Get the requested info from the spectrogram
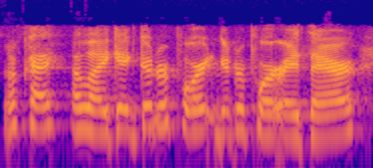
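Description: A woman's voice: high voice, moderate pace, fairly bright tone, highs cut off. A woman hosting a casual entertainment news show, chatting in an enthusiastic, effusive way into a studio microphone. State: a little sleepy. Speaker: show host.

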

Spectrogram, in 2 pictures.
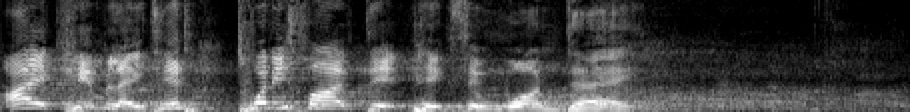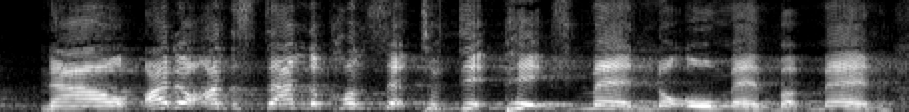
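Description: A woman from Barbados performing a live stand-up comedy set, punchy and playful, shouting out her punchlines. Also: sits high, animated, a little slow. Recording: live stage recording with audible background noise.

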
